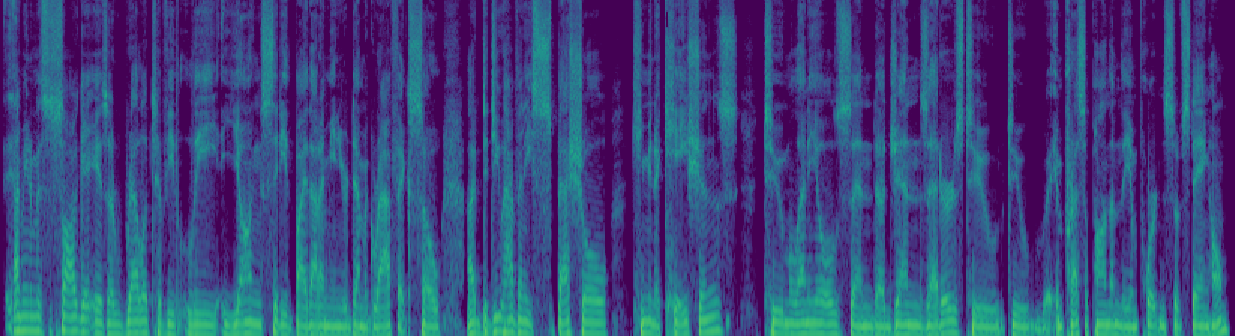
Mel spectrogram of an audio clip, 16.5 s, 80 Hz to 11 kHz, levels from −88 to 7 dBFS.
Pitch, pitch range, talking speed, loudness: 100 Hz, 95-110 Hz, 140 wpm, -25 LUFS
